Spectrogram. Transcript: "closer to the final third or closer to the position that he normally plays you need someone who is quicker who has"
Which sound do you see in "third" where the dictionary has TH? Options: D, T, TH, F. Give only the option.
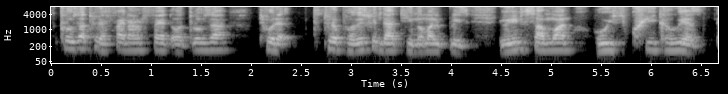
F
